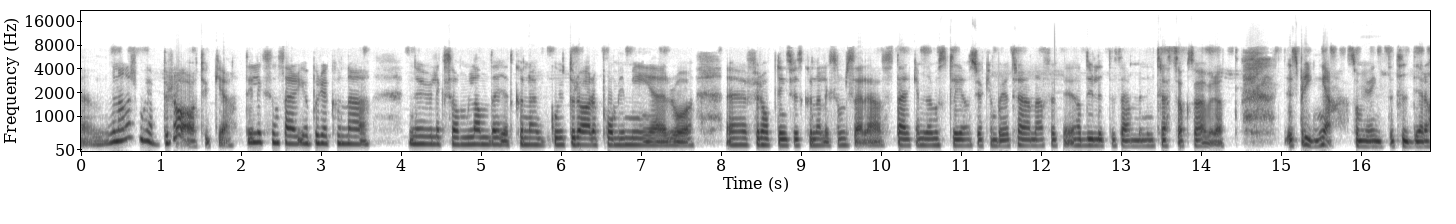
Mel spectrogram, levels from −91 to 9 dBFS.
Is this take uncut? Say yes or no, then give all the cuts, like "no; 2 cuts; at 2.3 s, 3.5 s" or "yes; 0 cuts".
no; 1 cut; at 12.3 s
